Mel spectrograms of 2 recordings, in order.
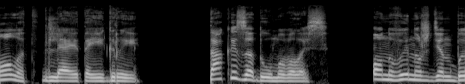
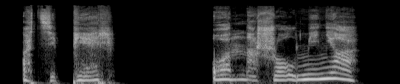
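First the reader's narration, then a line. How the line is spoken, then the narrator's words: Dry, strained voice. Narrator (Russian): Сухим, как пепел, голосом выдавила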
